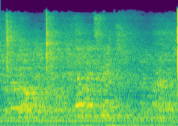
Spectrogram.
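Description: Background chatter of a group of people in a large, echoing hall, with a steady low hum that fades out near the end.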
